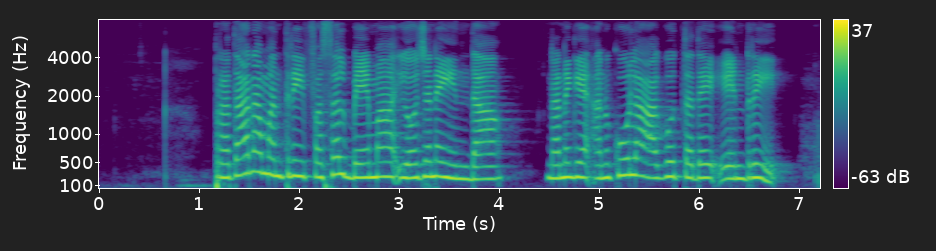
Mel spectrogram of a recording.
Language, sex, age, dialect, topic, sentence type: Kannada, female, 36-40, Central, agriculture, question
